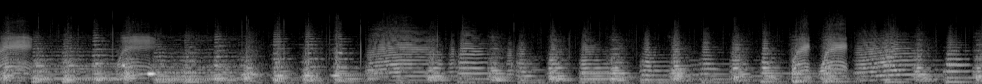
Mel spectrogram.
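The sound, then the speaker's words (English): A Donald Duck cartoon voice quacks rapidly and almost nonstop for about ten seconds, loud, in raspy, nasal, sputtering bursts, a person imitating a duck in a jabbering, agitated way. “That is why he quacks and quacks at the fellow with the axe.”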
